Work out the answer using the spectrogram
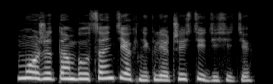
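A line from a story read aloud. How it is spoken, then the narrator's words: Wry, distracting chuckle. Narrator (Russian): хмыкнул я, пытаясь отвлечь друга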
